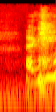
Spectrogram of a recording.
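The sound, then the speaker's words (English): A single sneeze bursts out after a moment of quiet, a sharp, hissy blast with a short voiced tail, over in well under a second. “Bless you.”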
